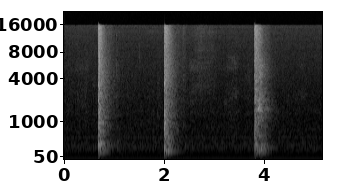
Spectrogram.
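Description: Three whacks of a bat striking a hanging piñata, spaced about a second or two apart, each a sharp hit that dies away quickly.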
